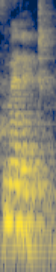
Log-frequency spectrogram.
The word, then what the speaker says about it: meruit: Then suit for quantum merit. Merit, please note the spelling MERUIT, but we pronounce it as merit.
